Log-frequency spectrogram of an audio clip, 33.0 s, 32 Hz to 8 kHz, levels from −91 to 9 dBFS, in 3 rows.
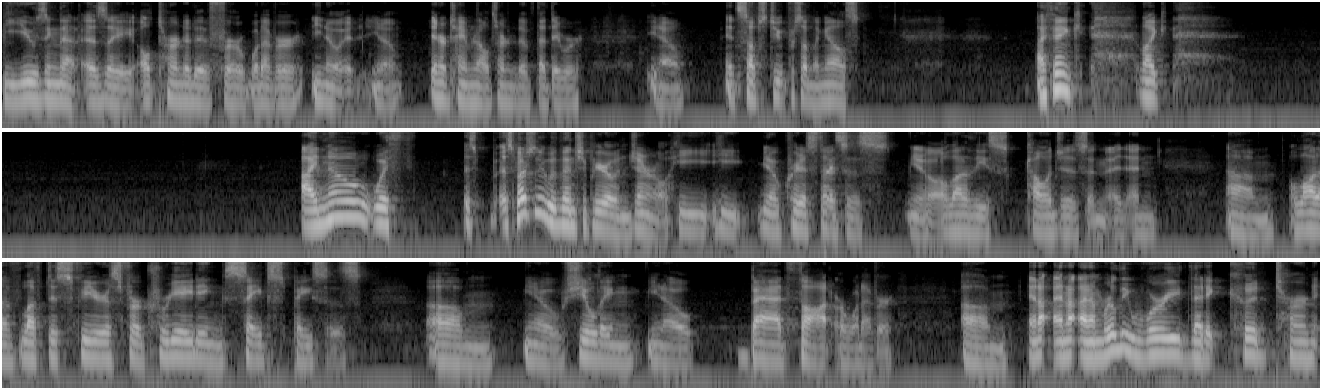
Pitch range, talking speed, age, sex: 110-130 Hz, 150 wpm, 20-39, male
